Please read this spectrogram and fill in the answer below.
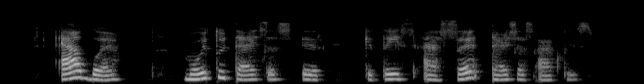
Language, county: Lithuanian, Vilnius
